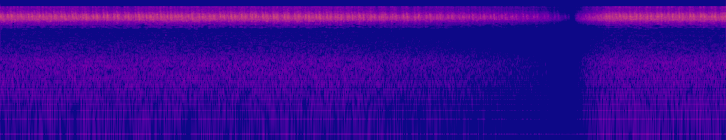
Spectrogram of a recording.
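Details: A continuous, very high insect whine holds steady, fades briefly to silence, then returns at full strength.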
